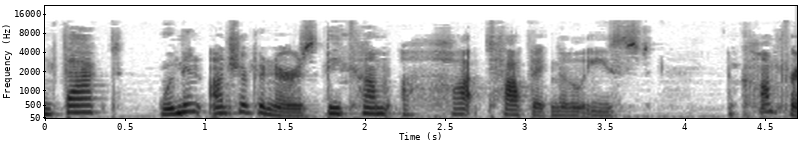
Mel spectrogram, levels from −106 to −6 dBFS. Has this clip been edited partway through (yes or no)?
yes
